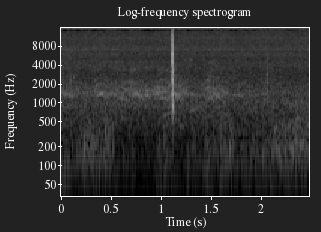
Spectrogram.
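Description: Faint bird calls, a few short curving calls, over a low background rumble, with one sharp click about halfway through.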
